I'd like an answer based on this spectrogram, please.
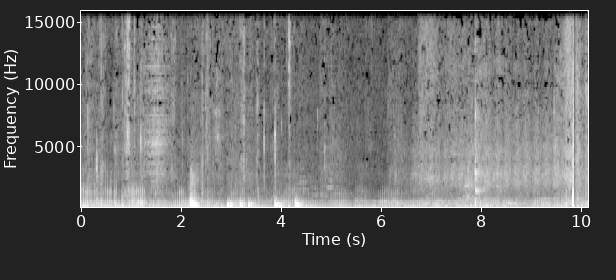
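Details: Kitten purr, a soft rhythmic rumble running throughout, broken by several louder thumps and taps, with faint voices in the background.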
